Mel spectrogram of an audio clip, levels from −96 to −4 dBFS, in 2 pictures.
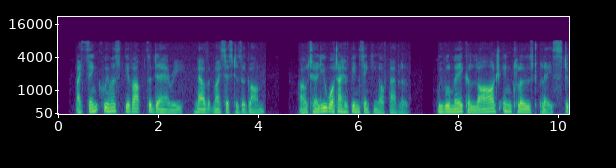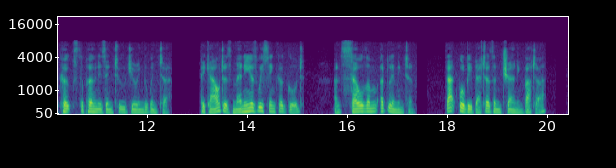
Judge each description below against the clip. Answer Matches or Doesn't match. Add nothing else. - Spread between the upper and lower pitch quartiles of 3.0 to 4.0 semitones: Matches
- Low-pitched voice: Matches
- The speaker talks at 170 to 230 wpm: Matches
